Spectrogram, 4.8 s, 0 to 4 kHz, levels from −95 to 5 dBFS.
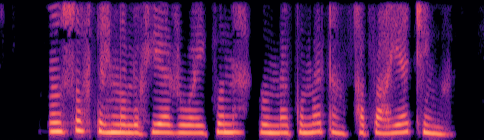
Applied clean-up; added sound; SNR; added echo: none; none; none; none.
